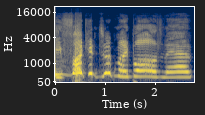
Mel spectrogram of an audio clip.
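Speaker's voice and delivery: slow, high, loud mock-agonized wail; wailing wounded burglar. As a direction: howl through the pain, dragging out words. Wounded burglar wailing to his partner.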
